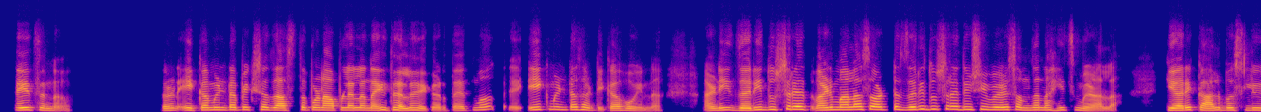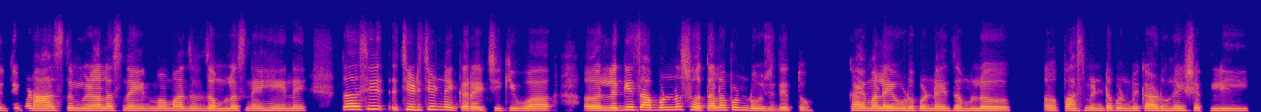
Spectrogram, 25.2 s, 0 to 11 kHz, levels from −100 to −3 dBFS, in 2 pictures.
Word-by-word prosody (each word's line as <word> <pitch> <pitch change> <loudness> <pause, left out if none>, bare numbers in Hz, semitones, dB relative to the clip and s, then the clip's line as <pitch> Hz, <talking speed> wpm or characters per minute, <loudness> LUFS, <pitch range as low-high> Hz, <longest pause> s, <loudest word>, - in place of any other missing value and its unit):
तेच 230 +1 +4
ना. 180 -7 -3 1.0
कारण 195 +2 -1
1का 215 +1 +1
मिनिटापेक्षा 240 +2 0
जास्त 210 0 +3
पण 235 -1 +2
आपल्याला 215 0 +2
नाही 205 +2 +2
त्याला 205 -2 +3
हे 195 -5 0
करतायेत. 165 +3 -5
मग 250 +4 -2 0.2
ए 465 -1 -8 0.2
1 270 +2 0
मिनिटासाठी 250 -7 -2
का 185 - -2
होईना 175 -5 -6 0.5
आणि 205 +6 0
जरी 205 +4 +5
दुसऱ्या 280 +2 +4 0.2
आणि 225 +2 +5
मला 250 +1 +4
असं 275 +1 +4
वाटतं 265 0 +3
जरी 255 +5 +5
दुसऱ्या 300 0 -2
दिवशी 270 +1 -4
वेळ 250 -1 +4
समजा 230 -3 0
नाहीचं 225 0 -5
मिळाला 165 -5 -3 0.5
की 205 - +6
अरे, 205 +3 +7
काल 215 -3 +2
बसली 215 0 -2
होती. 205 -1 -5
पण 210 -1 -2
आज 195 +1 +2
तर 215 - 0
मिळालचं 195 0 -1
नाही. 195 0 -1
मग 195 0 -4
माझं 190 0 -2
जमलंच 190 0 0
नाही 200 0 -3
हे 190 -2 -3
नाही. 190 +1 -6 0.4
तर 275 - +4
अशी 310 +2 +1 0.3
चिडचिड 270 +1 0
नाही 255 -3 +1
करायची 170 0 -1
किंवा 185 -1 0 0.4
अ, 195 0 +4
लगेचं 220 +5 +3
आपण 245 +1 +1
ना 270 - 0
स्वतःला 230 -4 +2
पण 235 -2 -1
दोष 185 -3 -1
देतो. 155 -1 -7 0.4
काय 195 0 +1
मला 195 -1 +2
एवढं 195 0 +2
पण 190 -2 -1
नाही 180 -1 0
जमलं. 175 -1 0 0.4
अ, 165 0 -3
5 190 0 0
मिनिटं 200 0 -1
पण 210 -1 -1
मी 200 0 -2
काढू 190 -1 +2
नाही 190 +1 -2
शकली. 180 -2 -4
205 Hz, 180 wpm, -24 LUFS, 190-240 Hz, 1.0 s, अरे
